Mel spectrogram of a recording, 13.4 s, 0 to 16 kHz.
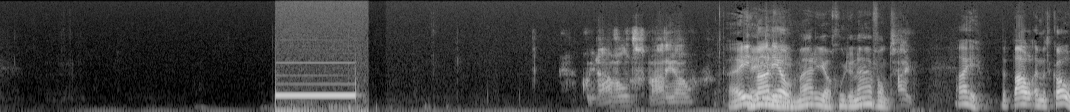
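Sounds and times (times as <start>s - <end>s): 
telephone ringback tone as a call is placed: 3.5s - 4.5s
speech: 7.8s - 13.3s.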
